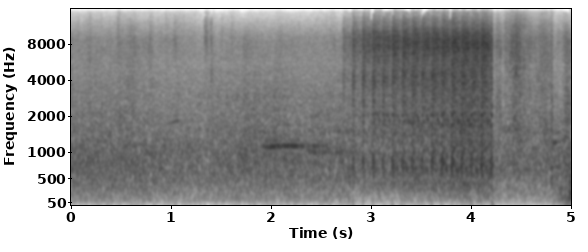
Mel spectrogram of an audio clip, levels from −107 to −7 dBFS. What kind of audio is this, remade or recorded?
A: recorded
